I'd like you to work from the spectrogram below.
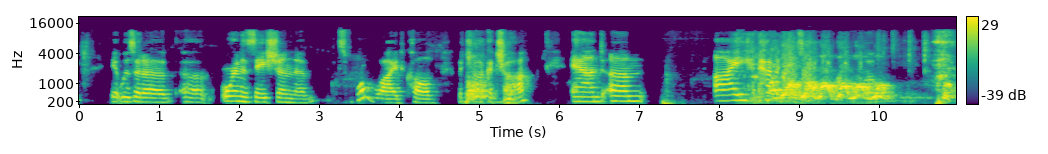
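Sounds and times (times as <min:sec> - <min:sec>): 
speech: 0:00.0 - 0:10.8
dogs barking and growling: 0:04.8 - 0:05.6, 0:08.4 - 0:10.9.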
